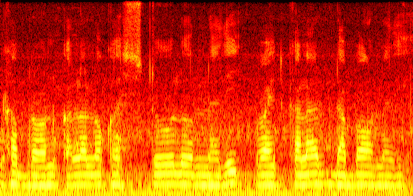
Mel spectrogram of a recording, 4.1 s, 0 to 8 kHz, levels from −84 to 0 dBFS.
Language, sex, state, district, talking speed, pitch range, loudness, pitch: Telugu, male, Telangana, Hyderabad, 130 wpm, 110-115 Hz, -16 LUFS, 110 Hz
